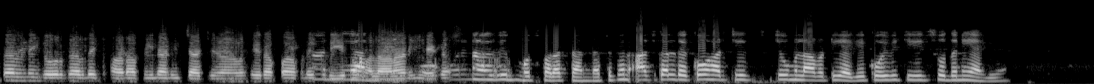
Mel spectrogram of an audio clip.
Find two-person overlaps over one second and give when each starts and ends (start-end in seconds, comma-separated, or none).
3.1-4.5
